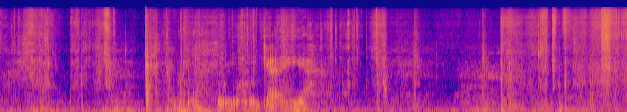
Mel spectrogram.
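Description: A card rustles as it slides under a clip.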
